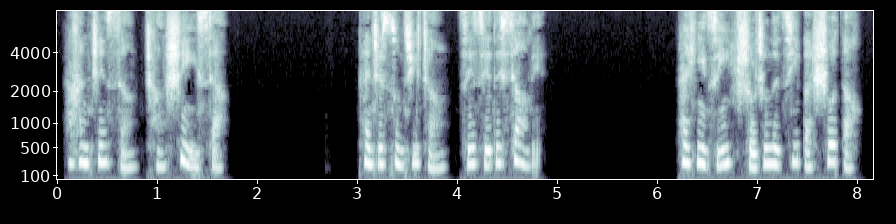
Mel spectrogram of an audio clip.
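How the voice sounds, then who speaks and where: A woman narrates an audio story in a slow, steady reading voice. Her tone is dark and very husky, with a gravelly creak and faint music underneath. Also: on the high side, no room sound.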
